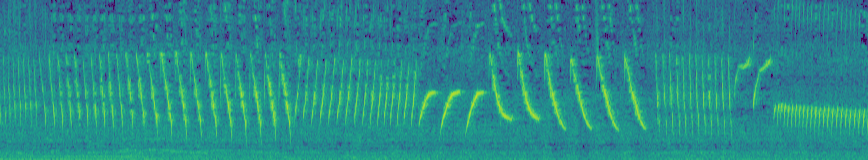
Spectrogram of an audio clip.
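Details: Canary singing for training: a dense rattling trill turning into a series of separate falling sweeps, a burst of loud looping whistles, then a steady, smooth, high rolling note.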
